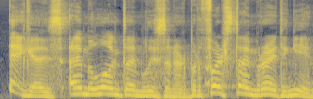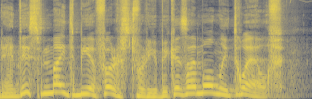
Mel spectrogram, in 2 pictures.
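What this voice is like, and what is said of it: Put-on Russian accent. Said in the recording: “do this in a Russian accent to tribute Black Widow.”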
